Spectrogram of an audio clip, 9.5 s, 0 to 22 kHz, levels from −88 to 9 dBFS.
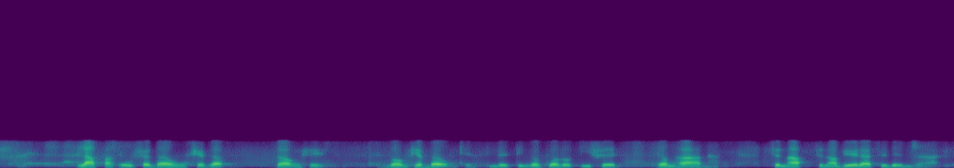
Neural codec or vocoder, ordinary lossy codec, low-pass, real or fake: codec, 24 kHz, 0.9 kbps, WavTokenizer, large speech release; none; 3.6 kHz; fake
